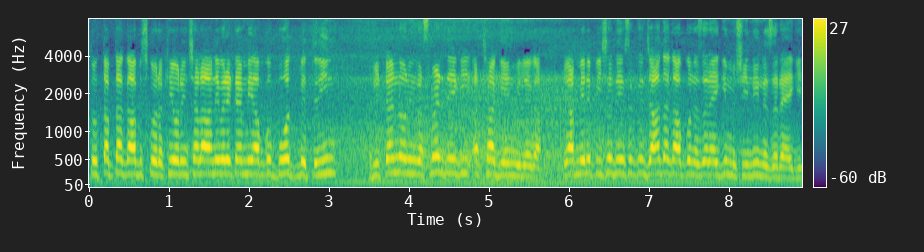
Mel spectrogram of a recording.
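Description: A young man, a real estate agent giving a persuasive sales pitch outdoors at a construction site, with frequent fillers. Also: darkish tone, a little hiss or hum. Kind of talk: promotional site-visit talk to camera.

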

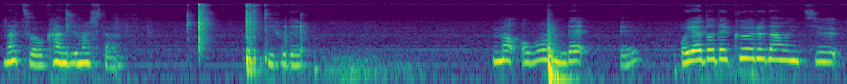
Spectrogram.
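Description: A young woman with a soft Kansai accent chatting casually on a livestream, reading out and answering viewer comments. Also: on the high side, takes it slowly, long pauses, slight background noise. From Kansai region of Japan. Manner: soft, bubbly, chatty with frequent laughs. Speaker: livestream host. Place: room lit by daylight.

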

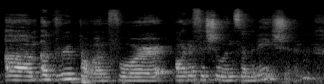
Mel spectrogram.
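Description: A woman's voice: medium pitch, moderate pace, a little hiss or hum. A woman in her thirties with an American accent, doing a chatty stand-up comedy set on a handheld mic in a small bar comedy club. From United States. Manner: chatty, animated, acts out voices in quotes. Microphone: handheld mic, filmed from far camera. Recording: echoey room from far off.

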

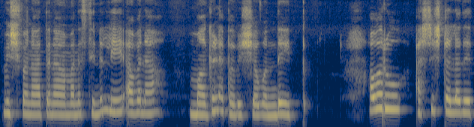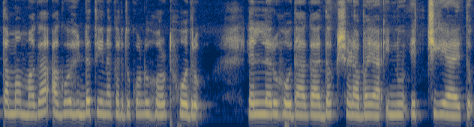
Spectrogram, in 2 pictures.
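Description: A woman's voice: on the high side, steady tone, unhurried, mellow. A woman telling an emotional family drama as a storyteller. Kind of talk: storytelling narration.

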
